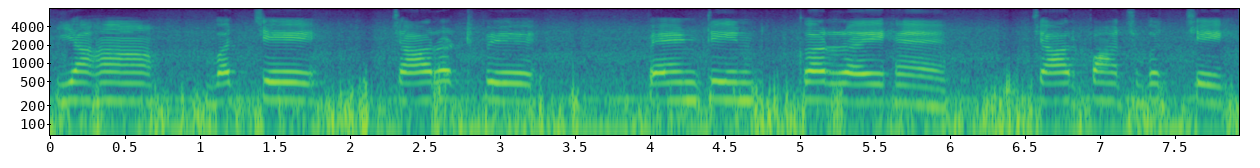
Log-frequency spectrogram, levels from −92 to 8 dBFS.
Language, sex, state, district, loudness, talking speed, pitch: Hindi, female, Haryana, Jhajjar, -14 LUFS, 85 wpm, 235 Hz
